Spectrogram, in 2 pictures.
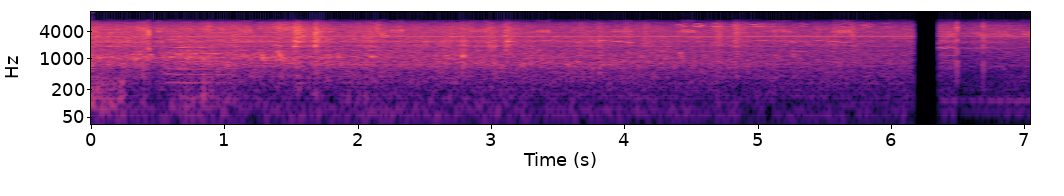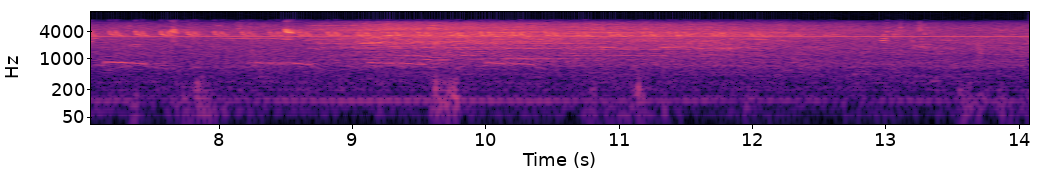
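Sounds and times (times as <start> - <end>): train wheels on track: 0.0 - 14.0.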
